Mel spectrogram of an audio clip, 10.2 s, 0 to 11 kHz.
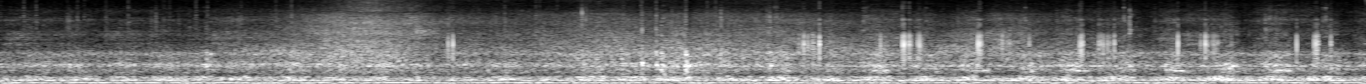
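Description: Steady wind rush and rumble on the microphone of a bicycle riding at about 15 mph, with road traffic passing. A hiss swells a couple of seconds in, and scattered light clicks come in the second half.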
